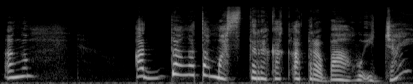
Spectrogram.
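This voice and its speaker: A woman's voice: sits high, wildly swooping pitch, measured pace, dry recording, exaggerated voice. A woman with an Ilocano accent playing a defiant, selfish young wife who whines and argues in a radio drama. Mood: pleading, scheming. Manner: whiny, argumentative.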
